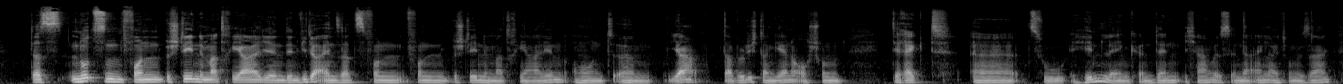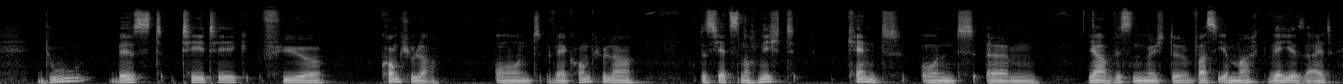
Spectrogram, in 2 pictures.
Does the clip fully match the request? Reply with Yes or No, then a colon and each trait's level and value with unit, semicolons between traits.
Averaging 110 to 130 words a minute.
Yes: slow, 125 wpm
